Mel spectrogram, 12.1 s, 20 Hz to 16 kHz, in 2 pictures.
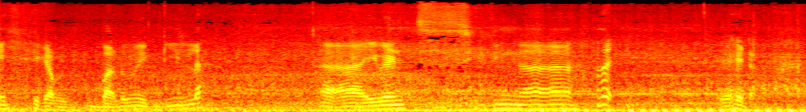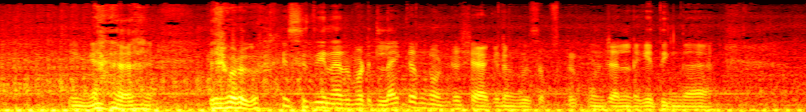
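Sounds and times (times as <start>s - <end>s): auto rickshaw engine idling: 0.0s - 12.0s.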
